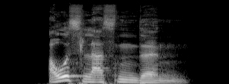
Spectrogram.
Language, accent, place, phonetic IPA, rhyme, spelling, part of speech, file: German, Germany, Berlin, [ˈaʊ̯sˌlasn̩dən], -aʊ̯slasn̩dən, auslassenden, adjective, De-auslassenden.ogg
- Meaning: inflection of auslassend: 1. strong genitive masculine/neuter singular 2. weak/mixed genitive/dative all-gender singular 3. strong/weak/mixed accusative masculine singular 4. strong dative plural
